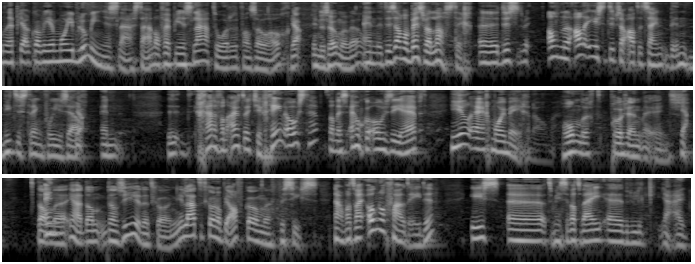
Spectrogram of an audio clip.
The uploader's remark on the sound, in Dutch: live vanaf de moestuinbeurs in Beesd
